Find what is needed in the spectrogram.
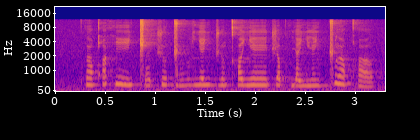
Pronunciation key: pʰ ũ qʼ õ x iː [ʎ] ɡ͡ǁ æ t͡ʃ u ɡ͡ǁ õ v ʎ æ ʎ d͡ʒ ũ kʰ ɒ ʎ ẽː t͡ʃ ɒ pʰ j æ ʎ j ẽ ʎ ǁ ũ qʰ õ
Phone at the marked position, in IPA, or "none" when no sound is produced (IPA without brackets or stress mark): ʎ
